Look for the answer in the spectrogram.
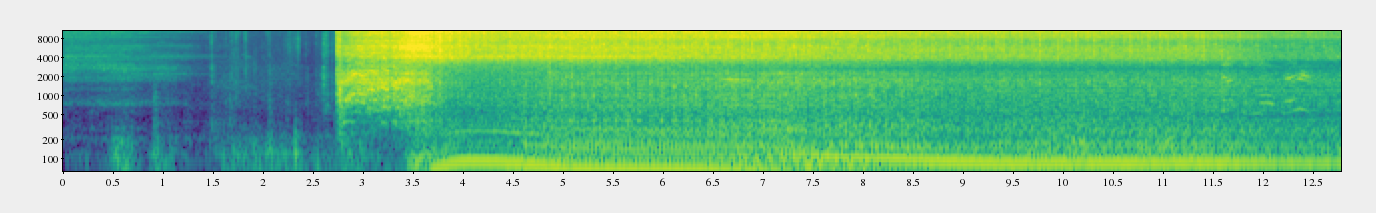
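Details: Jeep with salvage-yard 4.7 V8 that had poor cold starts, after fitting higher-voltage aftermarket ignition coils: one short crank, catches straight away and settles into a steady even idle with no misfires.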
